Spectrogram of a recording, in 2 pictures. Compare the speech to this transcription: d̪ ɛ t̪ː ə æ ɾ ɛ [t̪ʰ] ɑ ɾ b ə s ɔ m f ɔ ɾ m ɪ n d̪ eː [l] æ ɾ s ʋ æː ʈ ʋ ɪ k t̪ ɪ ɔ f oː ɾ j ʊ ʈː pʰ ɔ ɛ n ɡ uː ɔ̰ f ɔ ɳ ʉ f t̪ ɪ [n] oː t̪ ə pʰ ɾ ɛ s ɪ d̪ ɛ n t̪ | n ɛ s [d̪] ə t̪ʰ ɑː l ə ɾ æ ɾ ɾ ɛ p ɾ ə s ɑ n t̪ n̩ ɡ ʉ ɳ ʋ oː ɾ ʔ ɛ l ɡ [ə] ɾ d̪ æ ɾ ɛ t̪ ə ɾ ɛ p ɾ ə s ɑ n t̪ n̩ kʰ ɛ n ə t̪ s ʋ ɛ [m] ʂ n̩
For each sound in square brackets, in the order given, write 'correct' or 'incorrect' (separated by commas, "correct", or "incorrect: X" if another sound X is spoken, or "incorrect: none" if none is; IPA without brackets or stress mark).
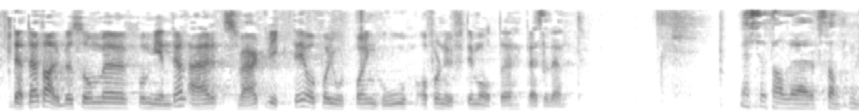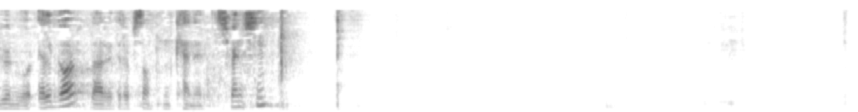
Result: incorrect: t̪, correct, incorrect: m, incorrect: t̪, incorrect: ɑ, incorrect: n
